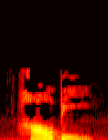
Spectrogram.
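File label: "好比", Mandarin Chinese; hsk; chinese-flashcards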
